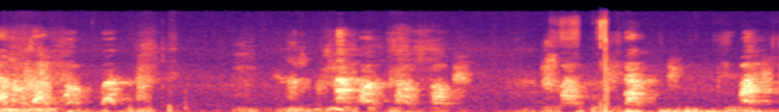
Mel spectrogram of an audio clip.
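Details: Staffordshire Bull Terrier mother and son playing in the snow give short, gruff barks and growls in rough, irregular bursts.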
